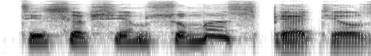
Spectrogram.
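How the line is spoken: Laughing. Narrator (Russian): засмеялась она

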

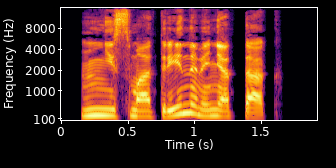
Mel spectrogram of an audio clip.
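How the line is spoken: Sarcastic retort. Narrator (Russian): язвительно бросает она

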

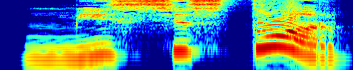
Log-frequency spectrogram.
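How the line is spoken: Astonished exclamation. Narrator (Russian): воскликнула Кассандра пораженно

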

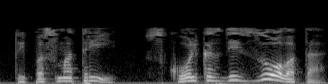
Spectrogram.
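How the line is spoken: Friendly exclamation. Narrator (Russian): дружелюбно воскликнул я

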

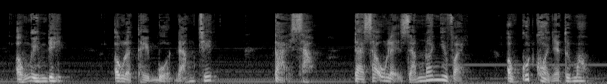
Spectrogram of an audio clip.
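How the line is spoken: Loud furious shout. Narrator (Vietnamese): Kha ... hét toáng lên

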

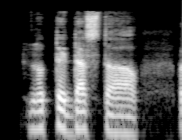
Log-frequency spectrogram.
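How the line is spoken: Groan. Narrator (Russian): простонал Артем

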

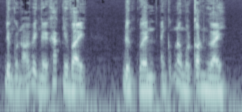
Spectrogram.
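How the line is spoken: Angry shout. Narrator (Vietnamese): Tôi trừng mắt nhìn anh ta hét lên

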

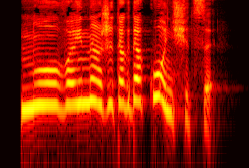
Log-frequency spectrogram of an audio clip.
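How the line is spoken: Offended child's shout. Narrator (Russian): обиженно закричал Фил

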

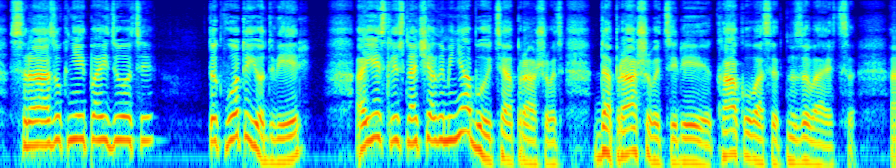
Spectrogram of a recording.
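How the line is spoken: Husky laugh then coughing. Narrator (Russian): Она засмеялась сипловато, а потом закашлялась

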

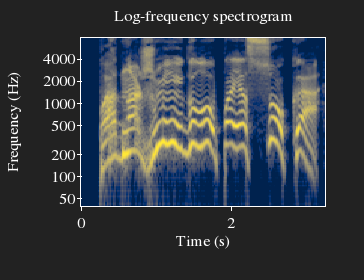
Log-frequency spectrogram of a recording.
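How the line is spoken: Yelling. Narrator (Russian): заорал Китон

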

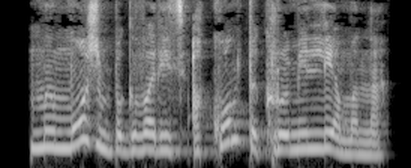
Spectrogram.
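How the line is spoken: Sharp question. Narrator (Russian): спрашиваю резко

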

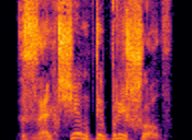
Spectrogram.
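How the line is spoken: Impatient shout. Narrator (Russian): выкрикнул нетерпеливо Скиялк

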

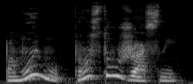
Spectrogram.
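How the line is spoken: Serious and quiet. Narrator (Russian): отозвалась Мэгги так серьезно и тихо

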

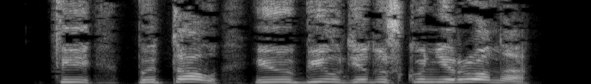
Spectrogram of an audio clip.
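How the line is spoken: Female shout. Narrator (Russian): прокричала она

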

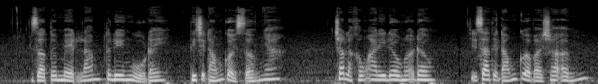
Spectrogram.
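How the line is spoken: Sighing, tired. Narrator (Vietnamese): Mẹ chồng tôi thở dài nói tiếp

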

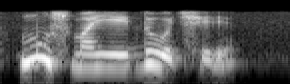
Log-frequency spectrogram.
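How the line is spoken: Sighing. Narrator (Russian): вздохнула билетерша

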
